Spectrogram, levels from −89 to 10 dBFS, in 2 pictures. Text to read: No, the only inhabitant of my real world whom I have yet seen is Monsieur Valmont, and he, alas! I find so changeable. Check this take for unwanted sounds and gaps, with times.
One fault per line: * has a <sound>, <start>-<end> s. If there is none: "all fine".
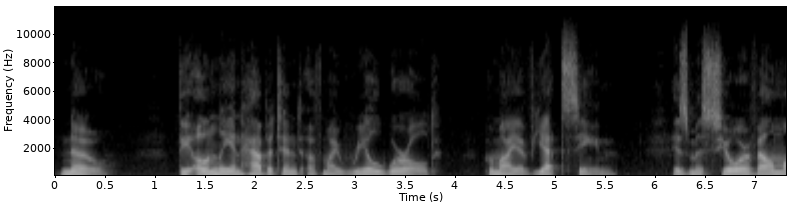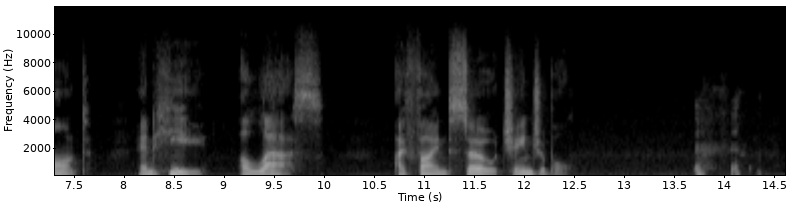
* has a laugh, 13.7-14.4 s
